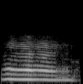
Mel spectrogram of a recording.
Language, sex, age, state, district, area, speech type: Assamese, female, 30-45, Assam, Dibrugarh, rural, conversation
